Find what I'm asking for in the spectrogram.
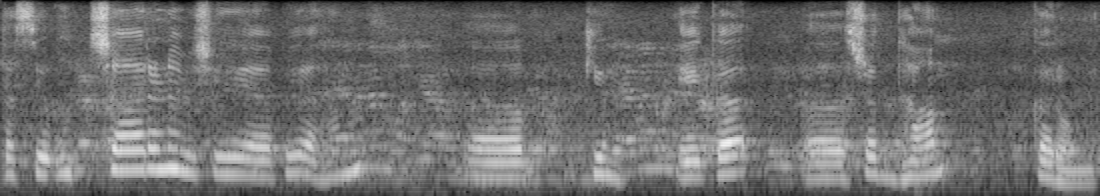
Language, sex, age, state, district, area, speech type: Sanskrit, female, 30-45, Kerala, Ernakulam, urban, spontaneous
